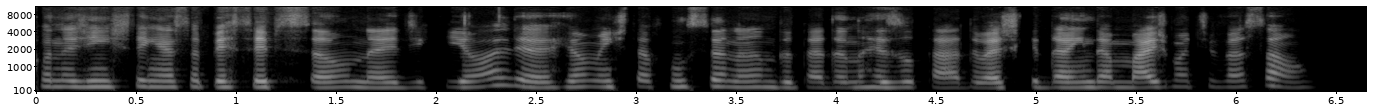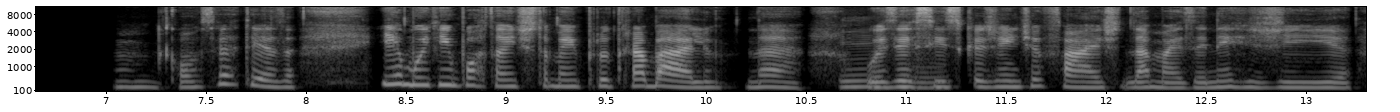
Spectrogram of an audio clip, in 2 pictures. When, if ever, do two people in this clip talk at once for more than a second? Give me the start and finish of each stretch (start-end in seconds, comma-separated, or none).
none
